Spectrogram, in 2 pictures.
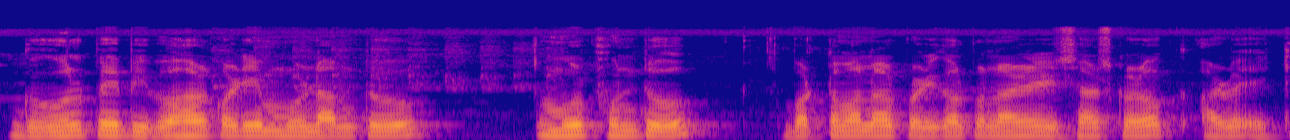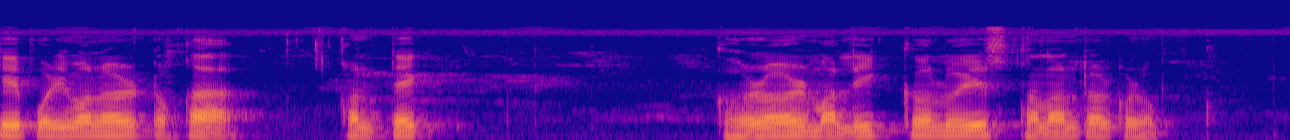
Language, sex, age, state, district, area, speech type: Assamese, male, 45-60, Assam, Dibrugarh, rural, read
